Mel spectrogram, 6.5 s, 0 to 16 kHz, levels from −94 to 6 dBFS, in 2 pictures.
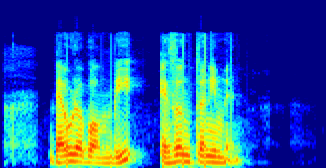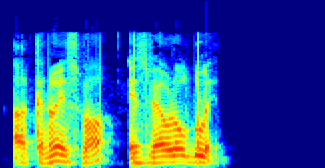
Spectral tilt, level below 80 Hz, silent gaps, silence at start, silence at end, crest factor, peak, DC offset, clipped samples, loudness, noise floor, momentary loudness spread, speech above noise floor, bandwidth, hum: -7.5 dB/octave; -44 dBFS; none; 0.5 s; 1.1 s; 16 dB; 0 dBFS; under 0.1%; under 0.1%; -14 LUFS; -75 dBFS; 8 LU; 62 dB; 7.8 kHz; none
